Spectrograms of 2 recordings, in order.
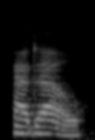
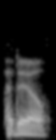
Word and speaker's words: padel: Start with pad. Pad. And now L. L. Pad. All right, now just bring them together. Padel. Nailed it. Well done. Boom. Yeah, that's just fantastic pronunciation. Padel, yes.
